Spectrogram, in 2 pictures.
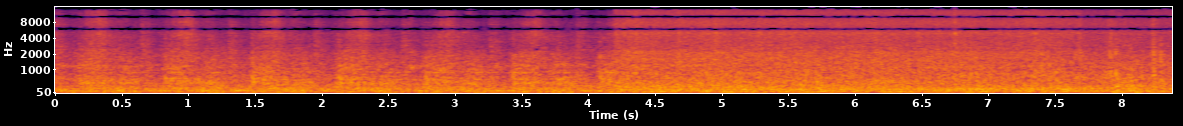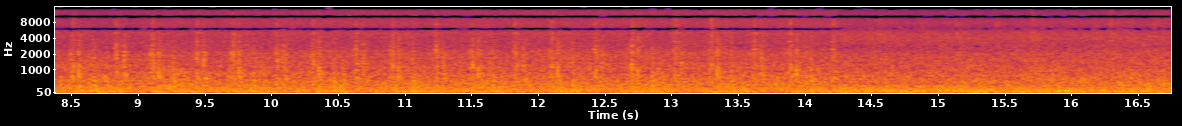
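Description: Wooden mill machinery rumbles and clatters steadily.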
